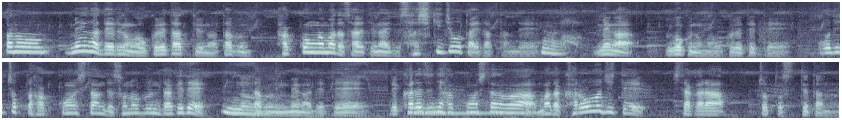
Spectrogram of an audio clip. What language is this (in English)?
Japanese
